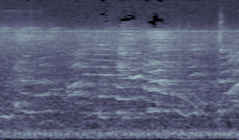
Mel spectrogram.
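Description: High-pitched squealing calls from macaques, several overlapping, each sliding up and down in pitch.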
